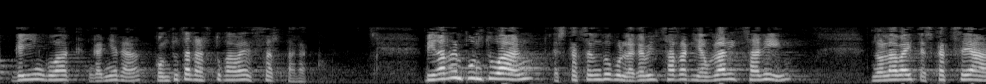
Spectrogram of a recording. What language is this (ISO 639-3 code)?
eus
